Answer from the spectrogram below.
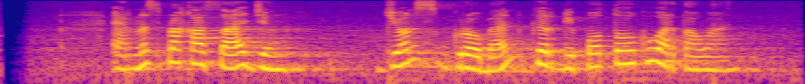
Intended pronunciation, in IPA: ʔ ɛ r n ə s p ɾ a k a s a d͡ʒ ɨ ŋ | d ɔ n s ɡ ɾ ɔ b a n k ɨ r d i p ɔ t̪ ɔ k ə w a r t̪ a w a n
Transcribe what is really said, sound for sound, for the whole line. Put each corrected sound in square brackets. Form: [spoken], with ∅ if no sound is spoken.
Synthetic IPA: ʔ ɛ r n ə s p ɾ a k a s a d͡ʒ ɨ ŋ | [d͡ʒ] ɔ n s ɡ ɾ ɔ b a n k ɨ r d i p ɔ t̪ ɔ k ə w a r t̪ a w a n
